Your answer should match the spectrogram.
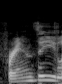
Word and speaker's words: Franzi: If you'd like to connect with me, I'm Richard Franzi.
